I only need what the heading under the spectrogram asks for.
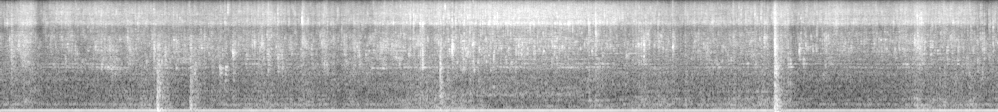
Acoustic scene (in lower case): kitchen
